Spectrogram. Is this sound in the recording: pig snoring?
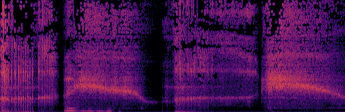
yes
